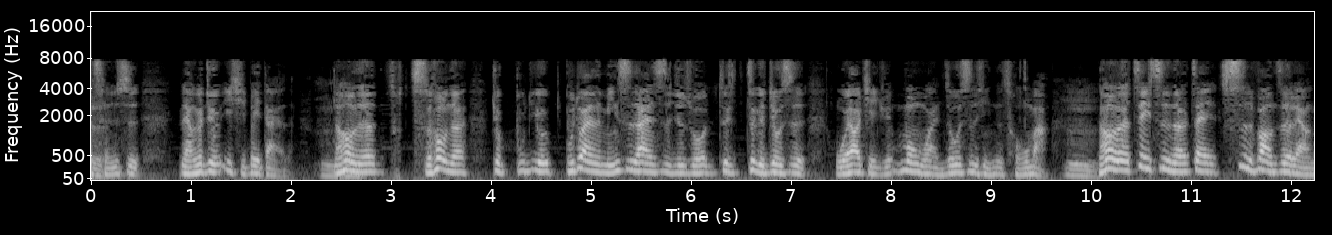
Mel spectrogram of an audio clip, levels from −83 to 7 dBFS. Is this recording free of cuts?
yes; 0 cuts

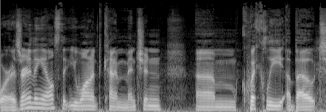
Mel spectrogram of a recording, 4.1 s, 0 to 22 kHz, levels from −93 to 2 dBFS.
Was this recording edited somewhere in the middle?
no; 0 cuts

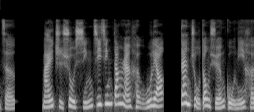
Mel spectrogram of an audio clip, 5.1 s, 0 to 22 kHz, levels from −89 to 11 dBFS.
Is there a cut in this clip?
no; 0 cuts

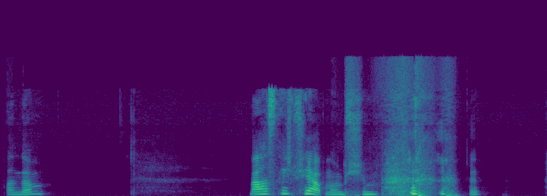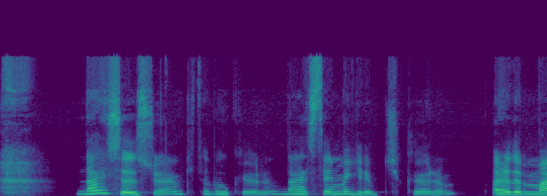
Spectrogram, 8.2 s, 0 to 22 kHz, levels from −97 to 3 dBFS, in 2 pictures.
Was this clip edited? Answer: no; 0 cuts

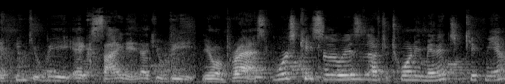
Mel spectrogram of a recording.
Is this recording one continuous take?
no; 3 cuts; at 1.5 s, 1.9 s, 3.2 s

